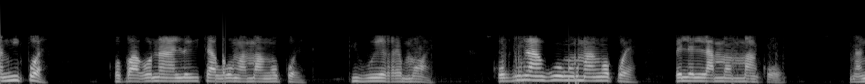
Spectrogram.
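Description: Throughout, the speech carries the roughness of the G.729 codec: a buzzy, slightly synthetic quality from the filter-and-pulse reconstruction, with nothing above about 3.8 kHz. The damage is plainly audible and fits an 8 kbit/s G.729A stream.

From 2.16 to 2.25 s the chunks play out of order. A section of roughly 23 ms is heard about three chunk lengths after its proper place. Nothing is missing, but the sound briefly jumbles where the order breaks.

Between 4.08 and 5.32 s there is processor overload crackle. Audio buffers of well under a millisecond each are missed repeatedly, on the order of 150 of them, and each miss leaves a tiny silent gap with abrupt edges. Together the gaps form a gritty tearing that rides on the speech until the load clears.

From 5.69 to 5.78 s the same chunks-out-of-order fault recurs, with a segment of about 23 ms arriving three chunks late. The result is another short garbled moment.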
